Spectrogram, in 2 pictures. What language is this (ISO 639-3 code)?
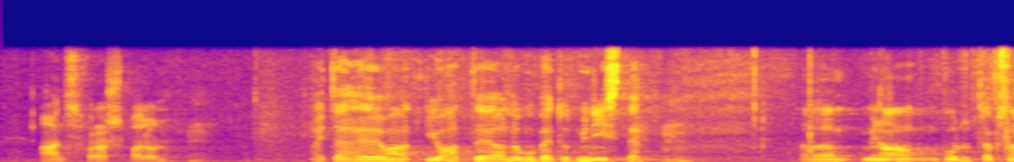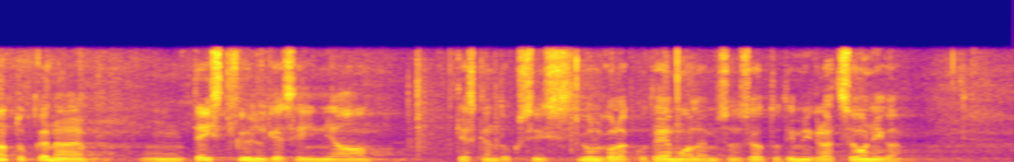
est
